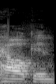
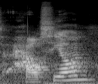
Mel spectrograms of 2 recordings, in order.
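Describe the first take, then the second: First: The name is said as hal-kin. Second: The name is said as hal-see-on. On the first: This is the altered pronunciation chosen for the name. "we just changed it to Halkin to, to better fit, and it just flows a lot easier" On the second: This is the standard dictionary pronunciation. "if you look at the English dictionary, ... It's Halcyon"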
